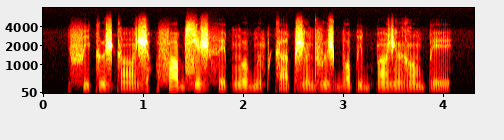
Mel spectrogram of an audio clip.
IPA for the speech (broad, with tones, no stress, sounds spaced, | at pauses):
f i˧ k ɯ˥˧ ʒ k ɑ̃˧ ʒ | f ɑ˥˧ b ɕ e˥˧ ʒ θ e˧˩ p ŋ o˥ b ə̃˧˩ p k a˩˧ p ʒ ə̃˧ d v ɯ˥ ʒ b ɔ˥ p i˧ b p ɑ̃˥˧ ʒ ə̃˧˩ ɣ ɔ̃˥˧ b p e˧˩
